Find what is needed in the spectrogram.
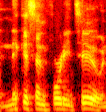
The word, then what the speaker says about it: Nickoson: So when I get on with Mo today and he says, you can follow him at Nickoson42 and it's pronounced like Nix with a K.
